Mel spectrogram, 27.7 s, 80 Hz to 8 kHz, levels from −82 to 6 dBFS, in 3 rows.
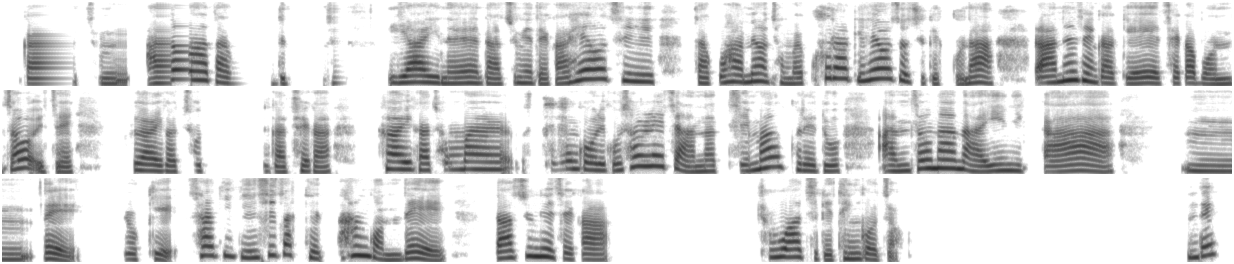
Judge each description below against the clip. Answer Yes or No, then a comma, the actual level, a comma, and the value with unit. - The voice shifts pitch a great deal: Yes, wide, 5.7 semitones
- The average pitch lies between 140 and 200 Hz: No, high, 210 Hz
